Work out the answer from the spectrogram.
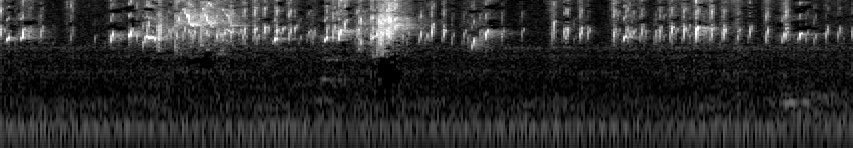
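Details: Female European goldfinch giving batbata, a call said to stir males to sing and mate: dense, high, rapid twittering chirps in bursts, loudest near the start and middle, over a low steady hum.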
